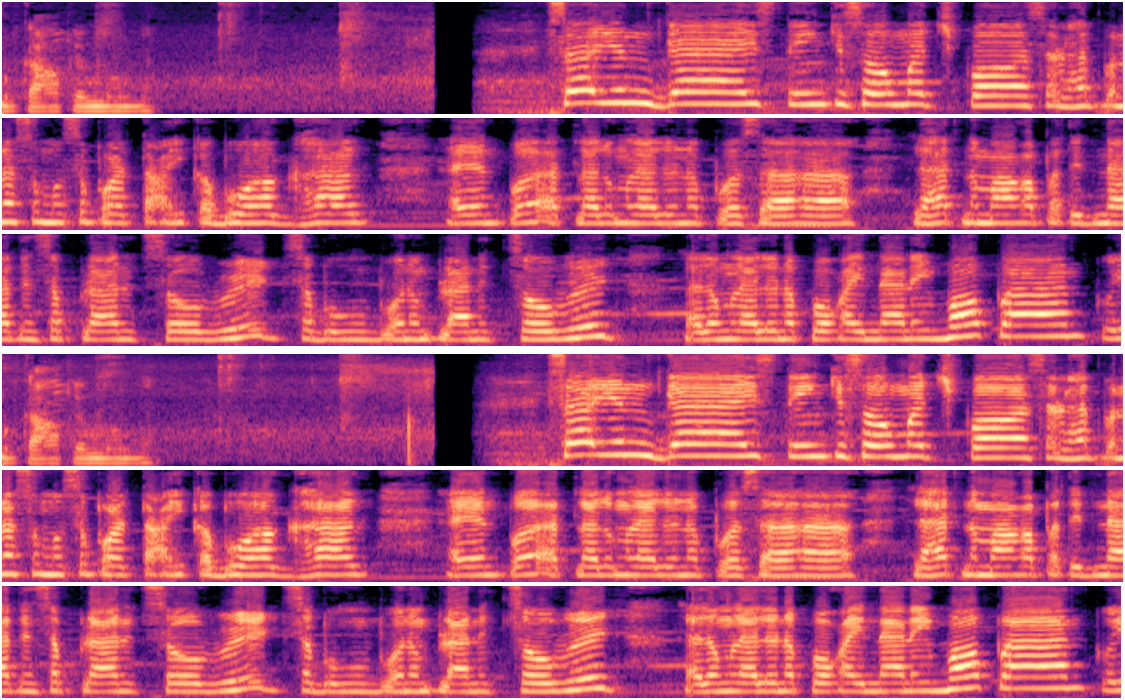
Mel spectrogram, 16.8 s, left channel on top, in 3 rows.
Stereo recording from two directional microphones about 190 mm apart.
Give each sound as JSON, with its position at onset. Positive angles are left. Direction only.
{"t": 0.1, "sound": "speech", "side_deg": 20}
{"t": 2.7, "sound": "speech", "side_deg": 0}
